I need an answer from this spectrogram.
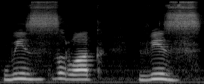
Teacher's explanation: وزرک، وز، زا حرف صفیر ہے، سیٹھی والا حرف ہے، سیٹھی والا حرف 3 ہوتے ہیں، زا سین صاد، تو زا میں سیٹھی کی آواز آئے گی، رک، کاف میں ہمس ہوگا، ٹھیک ہے۔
